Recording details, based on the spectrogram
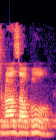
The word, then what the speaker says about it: Ra's al Ghul: The problem is that it's an Arabic name, and the pronunciation in Arabic is Ra's al Ghul.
